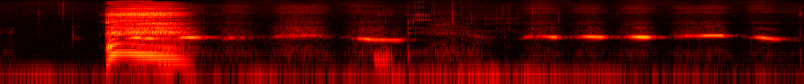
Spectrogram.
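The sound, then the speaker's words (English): A loud vocal burst opens, then a person whistles a short catchy pop-style tune: a string of bright, clipped notes in a bouncy rhythm, fairly clear, with no talking. “they do like the whistle of like a … song”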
